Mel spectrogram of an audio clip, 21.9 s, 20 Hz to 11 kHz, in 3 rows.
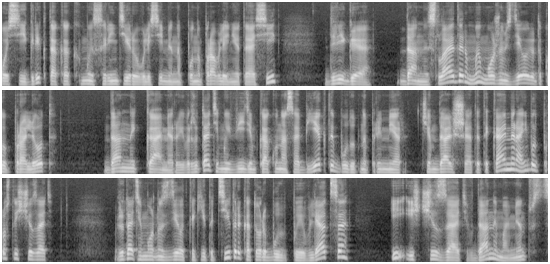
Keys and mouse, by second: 4.2-21.8 drag.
